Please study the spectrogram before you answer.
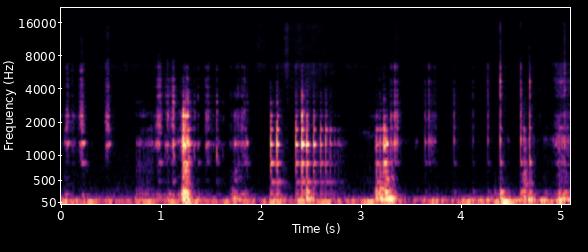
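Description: Fingertips and nails scratch and tap along the grain and seams of a solid wooden sign made of vertical plank strips with printed lettering and a paw-heart cutout, hanging on a wall. Quiet, irregular scraping mixes with soft, dull taps that die away almost at once, with a low, woody body and a little brighter scratch on top.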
